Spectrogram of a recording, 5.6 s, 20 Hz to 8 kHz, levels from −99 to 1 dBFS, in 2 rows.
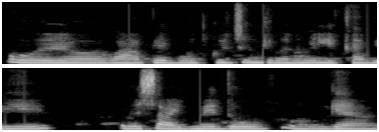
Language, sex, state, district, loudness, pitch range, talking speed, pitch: Hindi, female, Maharashtra, Nagpur, -30 LUFS, 245-270 Hz, 170 wpm, 250 Hz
